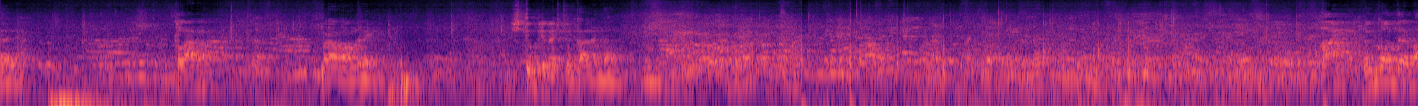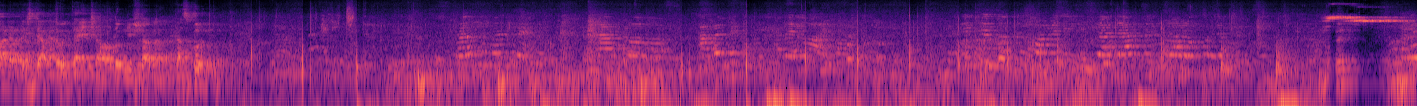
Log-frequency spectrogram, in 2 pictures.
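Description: A man speaks with animation into a microphone through loudspeakers in a large echoing hall.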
